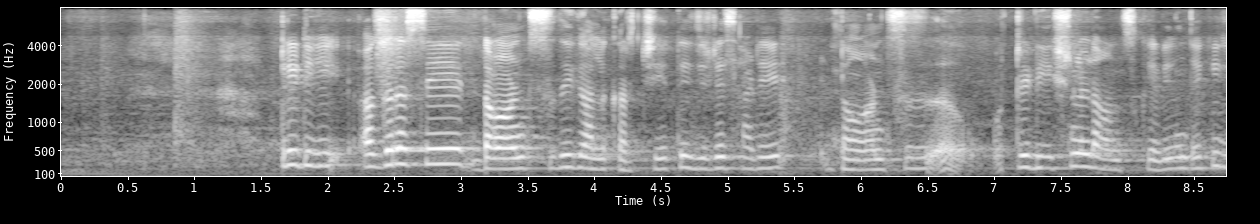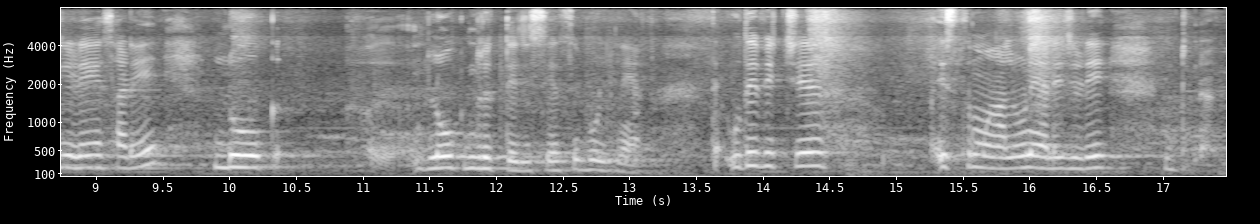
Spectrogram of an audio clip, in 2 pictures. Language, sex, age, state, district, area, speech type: Dogri, female, 30-45, Jammu and Kashmir, Kathua, rural, spontaneous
